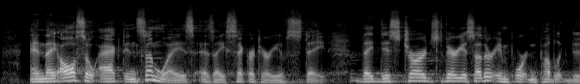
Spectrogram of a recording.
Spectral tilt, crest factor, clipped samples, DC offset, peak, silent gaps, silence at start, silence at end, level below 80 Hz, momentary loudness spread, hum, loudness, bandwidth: -5.5 dB/octave; 18 dB; under 0.1%; under 0.1%; -6 dBFS; none; 0.3 s; 0 s; -58 dBFS; 11 LU; none; -24 LUFS; 16 kHz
